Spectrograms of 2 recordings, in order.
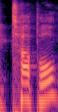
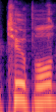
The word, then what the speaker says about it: tuple: This is going to return a tuple or a tuple, depending on how you feel like pronouncing it. I go either way. I prefer tuple because I believe that's how it's supposed to be pronounced, but everybody kind of says things their own way.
